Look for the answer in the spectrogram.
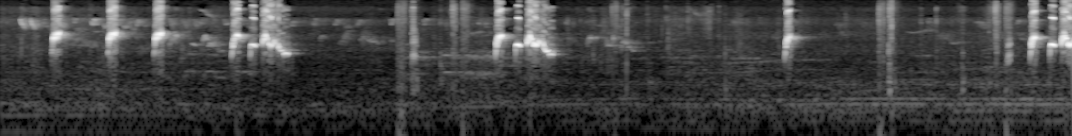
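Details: Caged Red-whiskered bulbul from Thailand displaying its song style: clear sharp whistled notes given singly and in quick slurred groups, spaced irregularly with silent gaps, faint traffic rumble beneath.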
